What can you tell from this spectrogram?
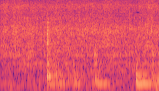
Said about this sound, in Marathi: आता व्यवस्थित आपल्याला हे आलू कांद्यासोबत परतून घ्यायचे आहे।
